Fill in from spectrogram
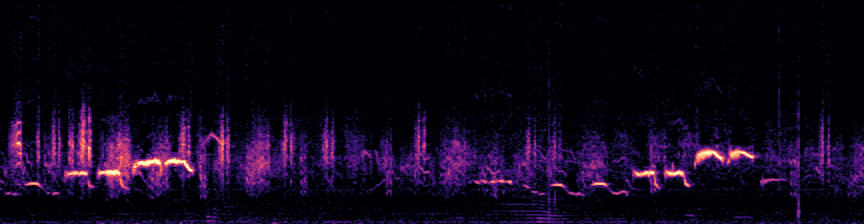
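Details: Two bright whistled phrases from a singing male yellow-breasted bunting, clear flute-like notes rising in steps, separated by a pause with scattered chirps, insect buzzing and a low hum in the background.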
